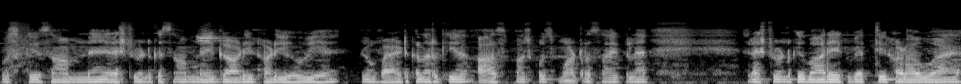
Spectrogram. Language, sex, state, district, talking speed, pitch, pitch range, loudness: Hindi, male, Bihar, Katihar, 175 wpm, 110 Hz, 105-110 Hz, -17 LUFS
